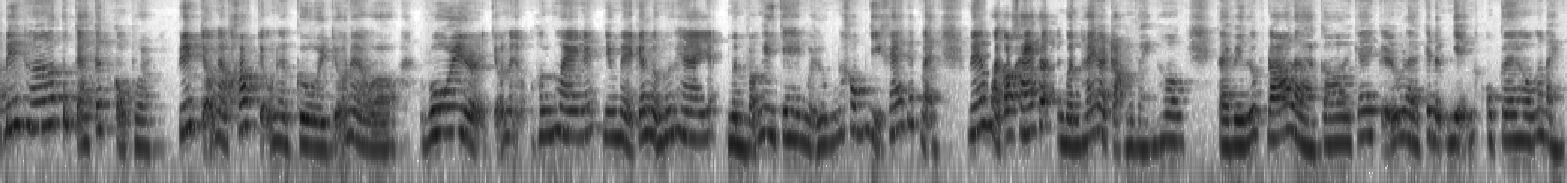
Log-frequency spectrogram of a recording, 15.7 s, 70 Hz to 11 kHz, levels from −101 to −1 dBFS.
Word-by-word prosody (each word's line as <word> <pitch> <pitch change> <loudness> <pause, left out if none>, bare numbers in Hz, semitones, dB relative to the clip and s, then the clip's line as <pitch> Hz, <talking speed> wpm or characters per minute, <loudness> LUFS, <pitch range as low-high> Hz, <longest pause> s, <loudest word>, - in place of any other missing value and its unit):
biết 350 +6 +1
hết 340 +2 +1
tất 375 - +1
cả 225 - +1
kết 310 0 -2
cục - - -3
rồi, 200 -1 -2 0.3
biết 335 +4 +2
chỗ - - +2
nào - - 0
khóc, 335 +2 +3
chỗ - - -2
nào 225 -1 -1
cười, 200 -3 +3
chỗ - - -1
nào, 250 - -1
ờ, 95 0 -2 0.3
vui 285 +5 +3
rồi 225 - +2
chỗ - - -4
nào 255 +1 -4 0.2
hân 260 +1 0
hoan 265 -3 +2
á. 270 - -2
Nhưng 255 -1 -1
mà 245 - +2
cái 255 - +3
lần 245 -5 +2
thứ 255 - +1
2 250 -4 0
á, 255 - -6
mình 215 -3 +3
vẫn 225 +6 -2
y 270 -2 -1
chang 245 -3 +1
vậy 195 -4 -3
luôn, 210 +3 -2
nó 270 - -6
không 305 -1 -1
có 300 - -5
gì - - -2
khác 315 +5 -2
hết 370 -1 -5
bạn. - - -2 0.3
Nếu 295 +6 +2
mà 345 - +4
có 260 +1 +5
khác 275 +2 +5
á, 340 - +6
thì 220 - -2
mình 205 -1 +2
thấy 240 +5 +1
là 280 -3 +1
trọn 200 0 -1
vẹn 195 0 -4
hơn 225 +1 -2 0.3
tại 200 0 +2
vì 200 0 +5
lúc 250 +5 +2
đó 250 +5 +5
là 215 -10 +2
coi 215 0 0
cái 260 +2 -1
kiểu 235 - +1
là 235 -3 +1
cái 260 - 0
định 220 -1 -2
dạng 225 0 +1
nó 250 - -15
ô 240 0 -6
kê 235 0 +1
hơn 230 -1 0
á 275 - -2
bạn. 245 - -3
250 Hz, 285 wpm, -21 LUFS, 220-275 Hz, 0.3 s, á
